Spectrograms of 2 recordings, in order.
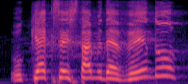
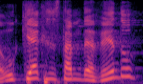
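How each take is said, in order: First: Higher and louder call to the crowd; louder prompt. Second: Said in the usual way. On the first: Shown as a demonstration. Pastor to children who did not answer, calling louder. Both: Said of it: "Não tô ouvindo as crianças".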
